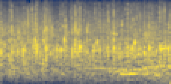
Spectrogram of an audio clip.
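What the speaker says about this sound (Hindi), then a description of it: "आप सबकी जोरदार तालियों के बीच please welcome the very beautiful" Studio audience applause on a comedy talk show greets actress Neha Dhupia's entrance, a steady, dense wash of clapping that runs through the whole moment without letting up.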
